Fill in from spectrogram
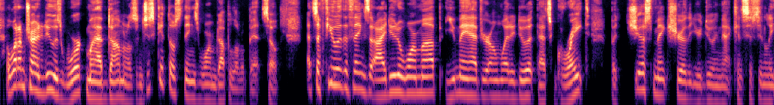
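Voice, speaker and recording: A man's voice: fairly high pitch, dry recording. Easygoing man teaching singing, dry sound. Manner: casual, conversational, with sung demonstrations. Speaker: vocal coach. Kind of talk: talking-to-camera singing lesson. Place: Nashville.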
